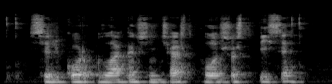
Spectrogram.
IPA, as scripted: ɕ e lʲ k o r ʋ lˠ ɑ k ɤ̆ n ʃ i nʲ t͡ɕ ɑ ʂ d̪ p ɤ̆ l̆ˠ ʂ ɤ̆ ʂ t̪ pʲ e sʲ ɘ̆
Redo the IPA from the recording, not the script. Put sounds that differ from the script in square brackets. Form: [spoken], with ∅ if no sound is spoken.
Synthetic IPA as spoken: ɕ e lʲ k o r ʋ lˠ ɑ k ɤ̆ n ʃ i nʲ t͡ɕ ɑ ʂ [t̪] p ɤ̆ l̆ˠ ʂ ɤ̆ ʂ t̪ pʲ [i] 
